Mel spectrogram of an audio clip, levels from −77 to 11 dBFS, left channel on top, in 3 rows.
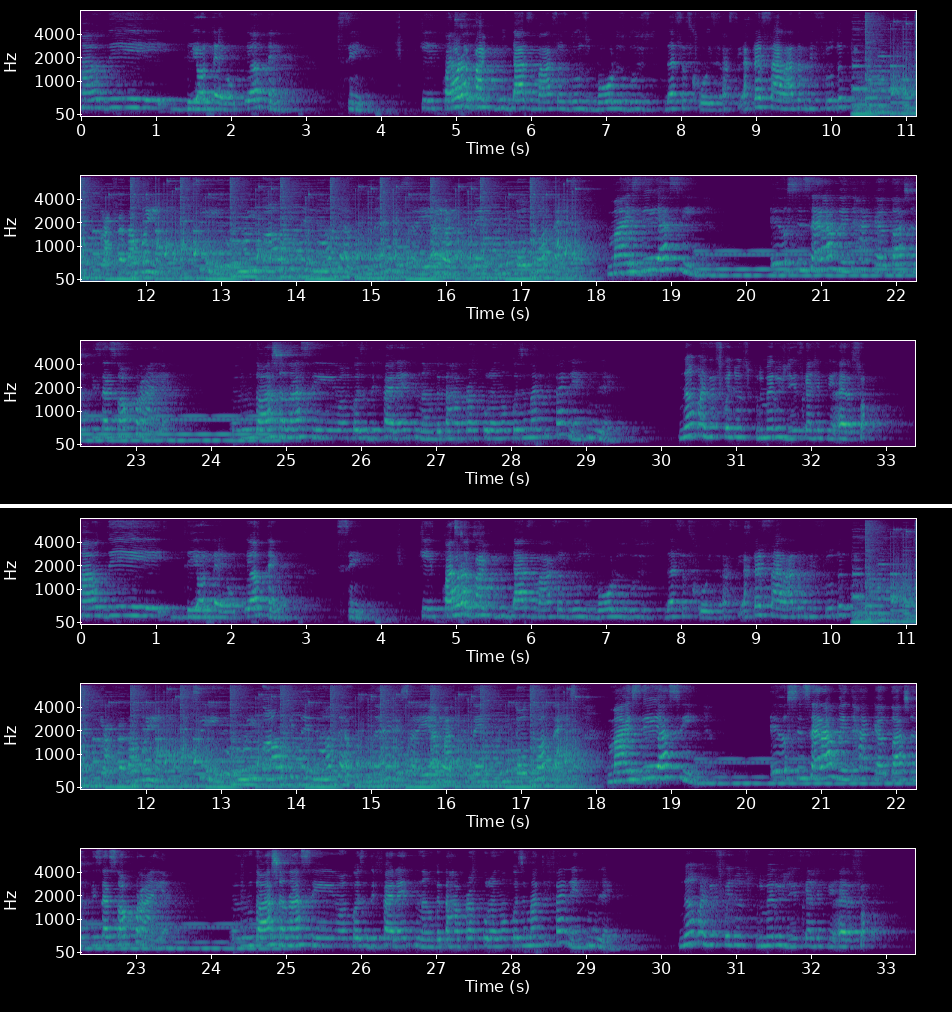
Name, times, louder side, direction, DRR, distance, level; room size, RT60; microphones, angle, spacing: voice 1, 0.0-1.8 2.2-2.7 3.5-3.8 4.5-5.4 11.4-11.5 12.6-19.4 20.3-23.5 24.2-29.4, right 2 dB, 40° right, 3 dB, 2.6 m, -29 dB
voice 2, 1.4-2.1 3.6-3.8 4.9-10.5 11.2-12.4 15.8-16.1 18.4-18.8 30.2-32.7, left 2 dB, 30° left, 4 dB, 1.8 m, -30 dB
sound 1, 10.3-17.8, left 1 dB, 10° left, 3.7 m, -29 dB
sound 2, 19.3-24.9, left 3 dB, 70° left, 2.3 m, -37 dB
27.0 x 17.5 x 7.3 m, 1.2 s
head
